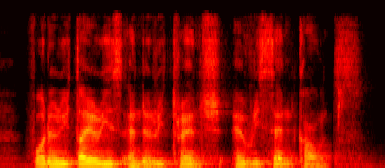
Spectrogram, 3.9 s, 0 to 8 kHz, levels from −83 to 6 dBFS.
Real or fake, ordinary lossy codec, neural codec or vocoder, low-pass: fake; AAC, 48 kbps; vocoder, 24 kHz, 100 mel bands, Vocos; 7.2 kHz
